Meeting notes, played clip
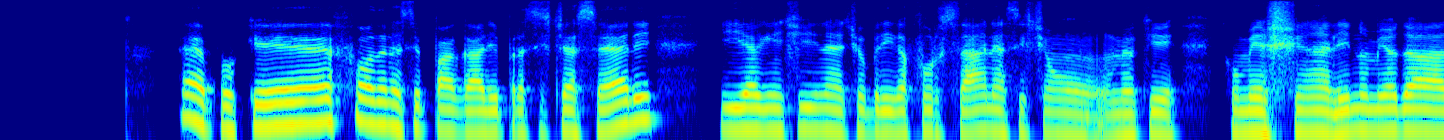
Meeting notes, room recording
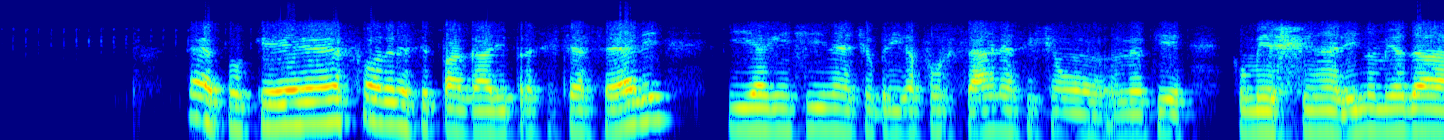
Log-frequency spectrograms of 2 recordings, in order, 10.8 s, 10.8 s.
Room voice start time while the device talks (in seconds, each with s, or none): none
